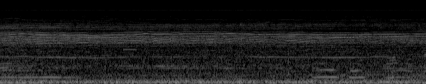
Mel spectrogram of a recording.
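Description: Small toy quadcopter's electric motors and propellers giving a steady high-pitched whine in flight.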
